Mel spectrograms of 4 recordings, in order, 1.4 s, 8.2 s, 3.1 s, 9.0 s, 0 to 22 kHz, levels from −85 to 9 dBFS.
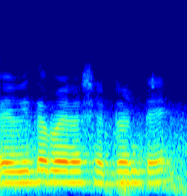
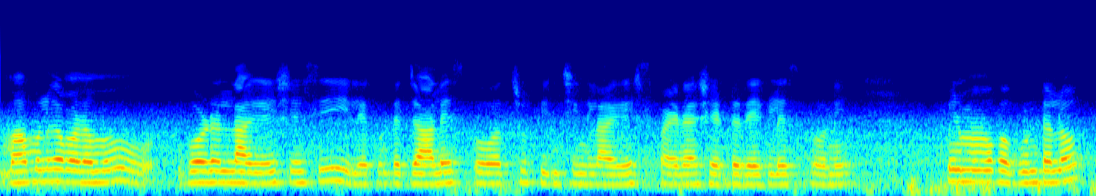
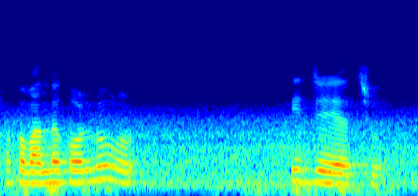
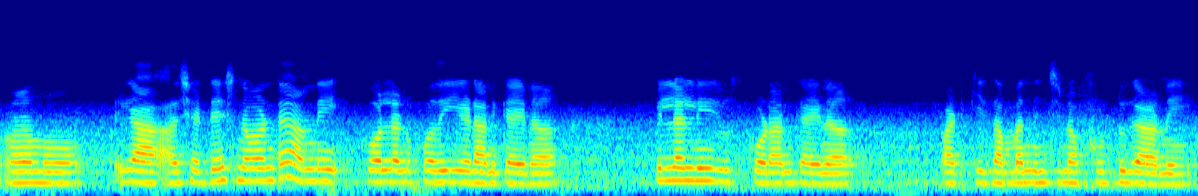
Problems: constant background noise, background conversations at intervals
